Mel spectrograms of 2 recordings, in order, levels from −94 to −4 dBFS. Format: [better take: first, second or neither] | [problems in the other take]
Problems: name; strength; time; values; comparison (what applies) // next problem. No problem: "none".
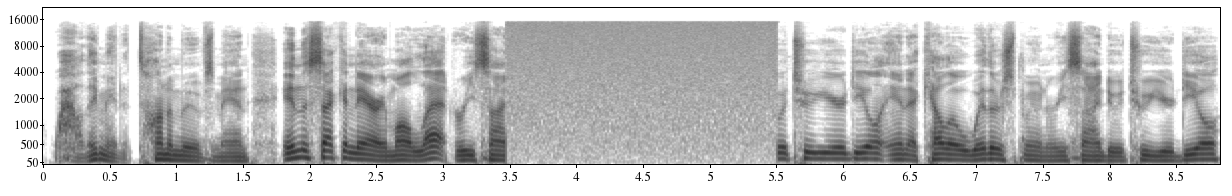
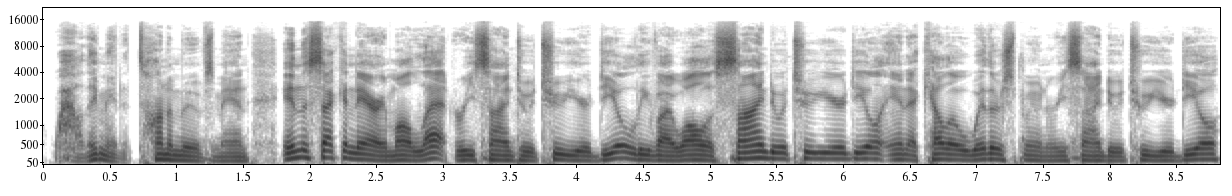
second | audio cutting out; filled with static; at 3.5 s for 2 s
